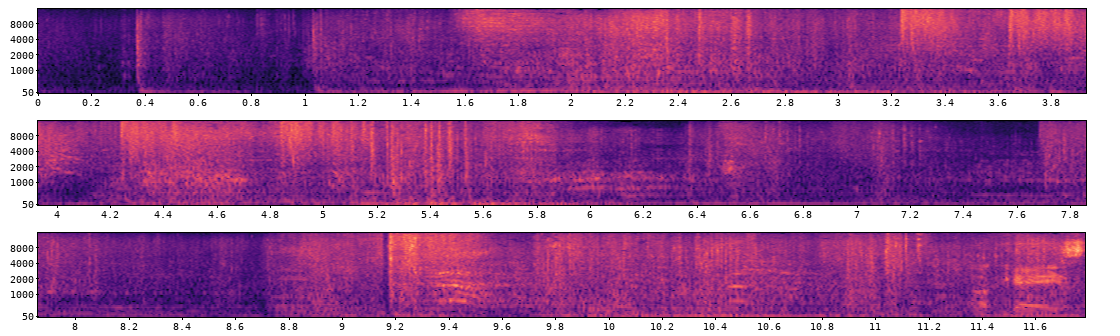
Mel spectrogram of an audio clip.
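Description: A large beast growls and roars.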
